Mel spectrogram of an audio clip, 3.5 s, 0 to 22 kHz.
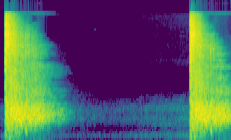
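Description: Two loud, sharp shots from a 10mm pistol firing CCI Blazer aluminum-case ammunition, spaced almost three seconds apart, each ringing out alone and decaying over about a second.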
